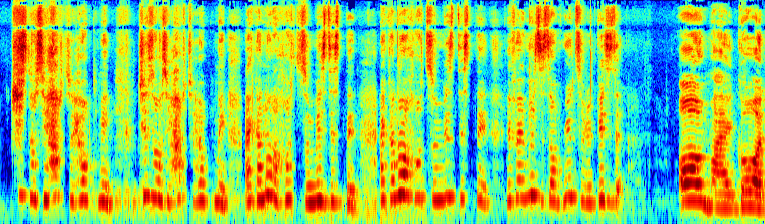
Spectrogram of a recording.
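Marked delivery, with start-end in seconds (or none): 0.2-7.9 put-on high, desperate pleading shout. Speaker retells bursting into tears on a straight road: retelling a shout to Jesus. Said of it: "I was shouting".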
